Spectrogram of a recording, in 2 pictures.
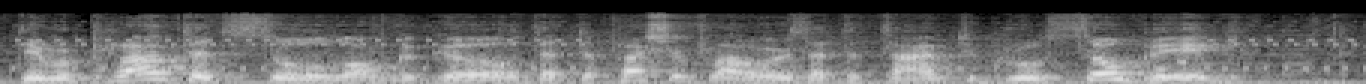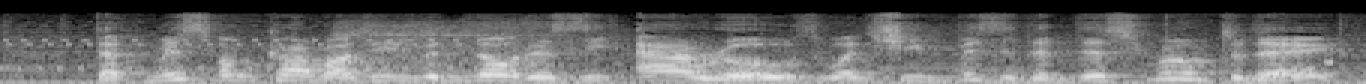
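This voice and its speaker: A man's voice: on the high side, animated, moderate pace, faint music behind. A man playing a video game, reading its dialogue aloud and commenting as he goes.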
